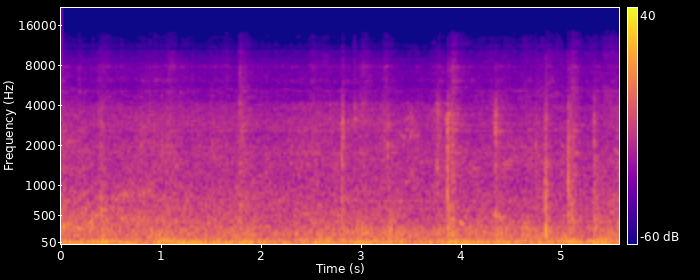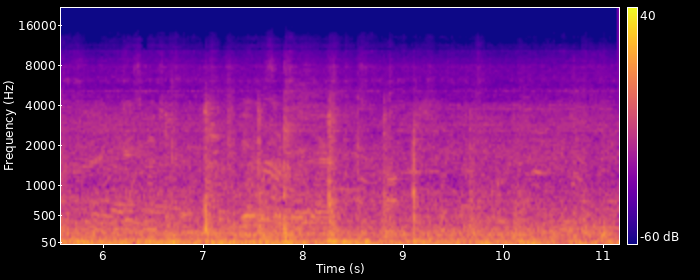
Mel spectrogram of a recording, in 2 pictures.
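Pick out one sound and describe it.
A train rolls slowly along the rails with a low rumble.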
